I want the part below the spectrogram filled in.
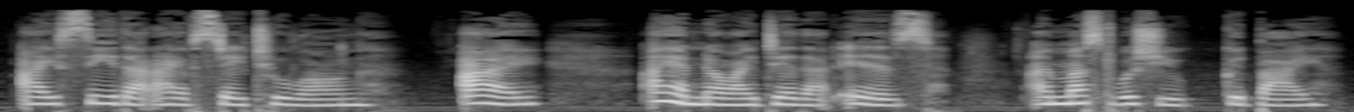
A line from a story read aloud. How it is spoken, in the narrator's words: stammered Branton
